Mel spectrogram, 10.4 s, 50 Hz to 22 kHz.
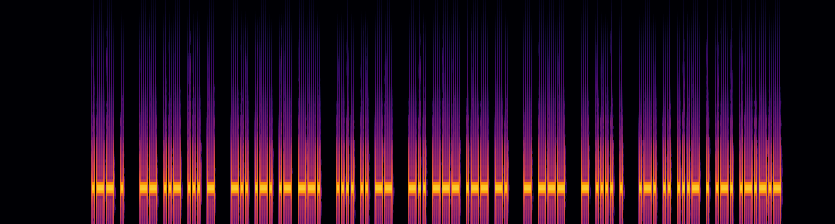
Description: Morse code, heard as a keyed tone, about 40 wpm, 700 Hz. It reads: WE MUST DRAG HIM DOWN TO THE RIVER.
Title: Sentences from Top 1500 Words 40wpm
